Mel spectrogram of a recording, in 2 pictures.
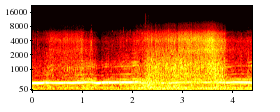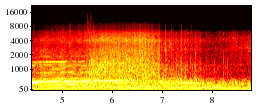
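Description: Ford Mustang autocross car's engine running hard at speed, heard from inside the cabin, its pitch holding high, then dipping briefly about a second in, stepping up around four and a half seconds and easing off after six and a half. Two stretches of rushing noise join it, about two and five and a half seconds in.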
